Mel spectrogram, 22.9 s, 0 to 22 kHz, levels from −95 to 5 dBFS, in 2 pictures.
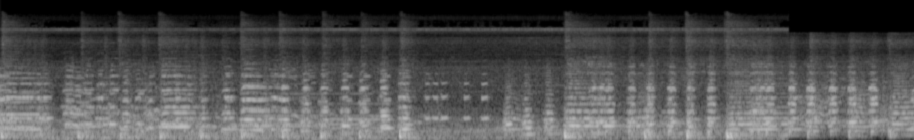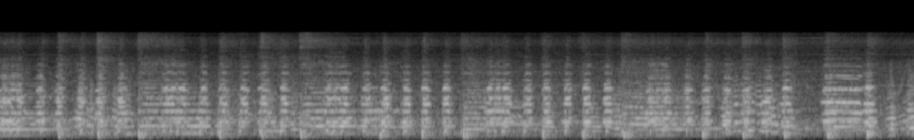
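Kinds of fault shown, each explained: Input switched to a poorer device: from 9.85 s the sound dulls, losing everything above 8.2 kHz. Level holds steady, with faint new noise. Likely cause: another microphone.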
